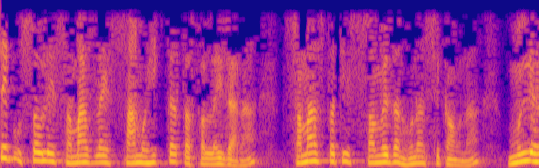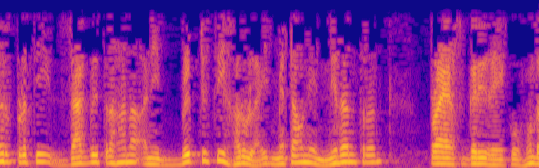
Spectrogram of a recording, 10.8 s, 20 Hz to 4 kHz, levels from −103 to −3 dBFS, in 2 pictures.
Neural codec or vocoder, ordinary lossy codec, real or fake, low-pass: none; none; real; 3.6 kHz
